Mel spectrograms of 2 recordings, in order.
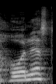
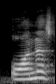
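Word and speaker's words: honest: एन हॉनेस्ट नहीं होता, ऑनेस्ट होता है, एच साइलेंट रहता है।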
